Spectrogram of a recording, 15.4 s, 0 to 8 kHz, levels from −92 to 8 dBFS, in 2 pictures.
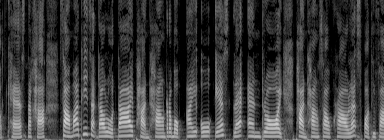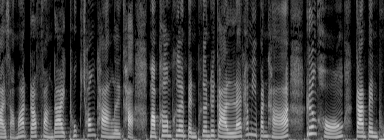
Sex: female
